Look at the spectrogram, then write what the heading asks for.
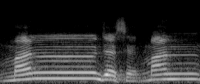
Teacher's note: اخفا جو ہے وہ مطلق لمبا تو کرنا ہے لیکن آواز کو ناک میں چھپا کر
